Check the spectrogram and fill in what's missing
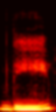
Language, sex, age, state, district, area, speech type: Punjabi, female, 18-30, Punjab, Fazilka, rural, read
